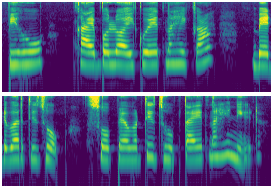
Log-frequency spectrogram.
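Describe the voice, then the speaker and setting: A woman's voice: fairly high pitch, little pitch movement, normal speed, mellow, dry recording, natural voice. A woman voicing a strict young husband who speaks in a firm, commanding way. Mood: stern.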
